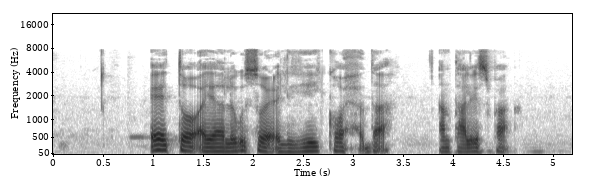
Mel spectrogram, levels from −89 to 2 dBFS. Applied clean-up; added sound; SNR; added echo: none; none; none; none.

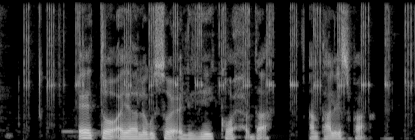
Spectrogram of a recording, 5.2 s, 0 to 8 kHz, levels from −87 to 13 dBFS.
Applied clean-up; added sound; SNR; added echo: classical method spectral subtraction.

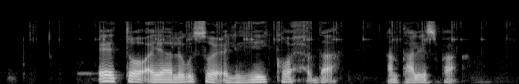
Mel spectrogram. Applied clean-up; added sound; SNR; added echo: neural mask model RNNoise.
